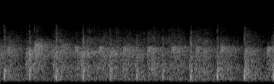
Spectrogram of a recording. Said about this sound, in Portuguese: Uma salva de palmas para o nosso homenageado.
